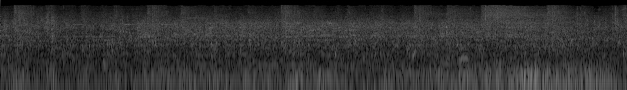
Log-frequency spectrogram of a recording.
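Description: Wind buffeting the microphone, a steady low rumble, with faint muffled voices briefly near the end.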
